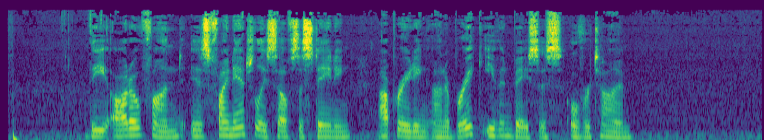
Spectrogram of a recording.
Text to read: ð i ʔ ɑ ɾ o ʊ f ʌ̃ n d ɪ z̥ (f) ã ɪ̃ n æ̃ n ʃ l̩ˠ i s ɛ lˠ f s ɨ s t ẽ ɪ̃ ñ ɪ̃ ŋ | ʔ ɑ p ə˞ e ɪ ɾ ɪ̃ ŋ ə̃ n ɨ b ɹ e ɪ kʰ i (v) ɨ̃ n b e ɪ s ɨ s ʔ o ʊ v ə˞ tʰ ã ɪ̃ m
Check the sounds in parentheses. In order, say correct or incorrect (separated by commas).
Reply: correct, correct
